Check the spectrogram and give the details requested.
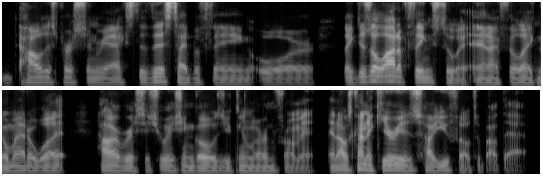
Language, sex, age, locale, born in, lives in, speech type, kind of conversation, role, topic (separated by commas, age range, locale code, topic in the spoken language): English, male, 18-19, en-US, United States, United States, conversation, unstructured, none, How can we respect different opinions during a discussion?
